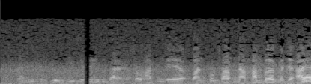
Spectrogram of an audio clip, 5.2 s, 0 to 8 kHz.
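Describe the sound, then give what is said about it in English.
A radio transceiver set sweeps across stations, including Barcelona, Spain and W3XAL, Bound Brook, New Jersey, giving a steady run of overlapping, band-limited voices and warbling tones that shift in pitch, with one brief dropout early on. “You sure, my friend, our transceiver set is working right?”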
